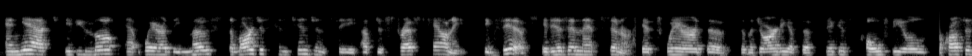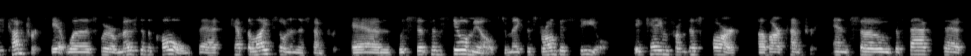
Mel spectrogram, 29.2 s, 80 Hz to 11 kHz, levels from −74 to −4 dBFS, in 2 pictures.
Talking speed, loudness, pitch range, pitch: 150 wpm, -23 LUFS, 165-205 Hz, 180 Hz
